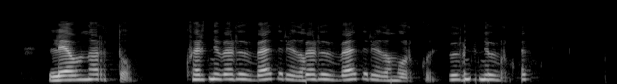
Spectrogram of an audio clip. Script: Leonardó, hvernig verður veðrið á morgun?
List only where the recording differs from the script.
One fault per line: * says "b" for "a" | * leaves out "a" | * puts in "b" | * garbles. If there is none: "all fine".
* puts in "verður veðrið"
* garbles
